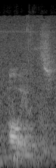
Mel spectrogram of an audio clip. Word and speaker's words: Allianz: And now he's working as an actuary at Allianz, which that's the right way to pronounce it.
